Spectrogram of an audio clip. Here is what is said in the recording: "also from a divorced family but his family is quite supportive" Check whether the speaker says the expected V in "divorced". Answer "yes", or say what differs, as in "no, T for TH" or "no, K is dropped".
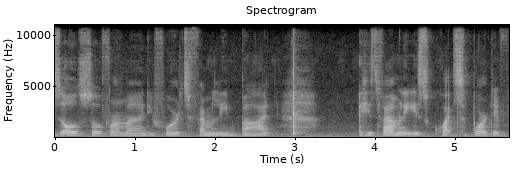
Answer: no, F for V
